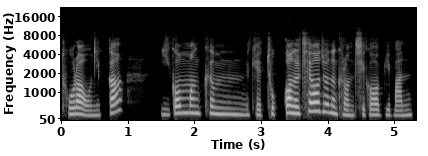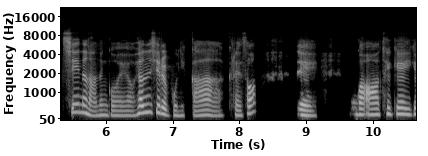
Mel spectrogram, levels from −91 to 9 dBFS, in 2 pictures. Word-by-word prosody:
돌아오니까 215 - +2 0.6
이것만큼 225 -2 -1
이렇게 190 0 -7
조건을 240 +3 +4
채워주는 300 -2 +4
그런 185 -3 -4
직업이 190 0 -3
많지는 190 +10 -2
않은 180 +1 -5
거예요 170 -1 -7
현실을 260 -3 +3
보니까. 165 0 -5
그래서 185 - -2 0.6
네. 175 -3 +1 0.5
뭔가 205 -1 +1 0.2
아 205 - 0
되게 220 -1 0
이게 205 +1 -2
205 Hz, 275 characters per minute, -25 LUFS, 180-245 Hz, 0.6 s, 조건을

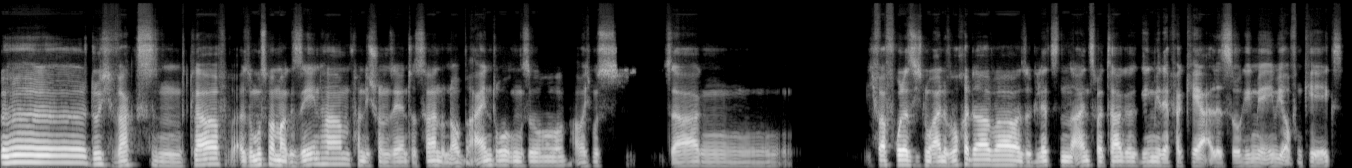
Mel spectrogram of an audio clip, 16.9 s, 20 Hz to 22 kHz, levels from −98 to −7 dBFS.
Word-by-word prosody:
Äh, 160 -1 +5
durchwachsen. 100 - -3
Klar, 120 +3 +5
f 130 - -9
also 100 +1 -3
muss 120 +3 +1
man 120 -3 +3
mal 100 - +4
gesehen 115 +9 -1
haben, 125 -1 0
fand 100 -4 -5
ich 90 - -5
schon 90 0 -5
sehr 90 +2 -2
interessant 100 +2 -2
und 85 -2 -5
auch 85 +1 0
beeindruckend 105 -2 -1
so. 95 +1 -4
Aber 85 0 -6
ich 90 - -18
muss 90 -1 -6 0.5
sagen, 85 -1 -6 0.9
ich - - -16
war 110 -1 +4
froh, 115 +1 +2
dass 105 -3 +5
ich 95 +1 -8
nur 100 -3 +2
eine 95 -1 +2
Woche 110 +4 +1
da 115 -1 +4
war, 110 -1 +6
also 90 -2 0
die 90 - -13
letzten 100 -1 -1
1, 100 +2 +1
2 100 -2 -3
Tage 95 -2 0
ging 90 +2 -6
mir 95 -2 -1
der 85 - 0
Verkehr - - -2
alles 85 0 -3
so, 80 - -4
ging 85 +1 -7
mir 85 -2 -3
irgendwie 85 +2 -3
auf - - -7
'n - - -14
Keks. 80 - -5
100 Hz, 180 wpm, -23 LUFS, 90-115 Hz, 0.9 s, war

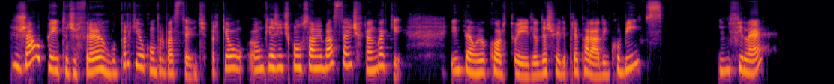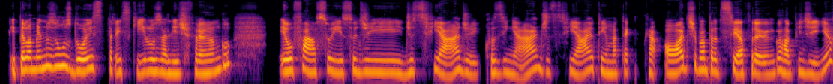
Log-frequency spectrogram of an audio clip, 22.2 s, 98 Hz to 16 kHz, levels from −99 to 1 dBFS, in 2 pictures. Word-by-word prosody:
Já 310 +1 +3
o - - +3
peito 235 -3 0
de 200 -1 -2
frango, 215 -1 +2
por 315 +11 -3
que 320 -2 -4
eu 275 - +1
compro 225 -4 -6
bastante? 195 - -4
Porque - - -5
é - - +4
um 265 -1 0
um 245 +2 -3
que 265 - -4
a - - +6
gente 270 0 -3
consome 270 -1 +2
bastante 315 +3 0
frango 240 +5 0
aqui. 300 0 -6 0.6
Então 230 -3 -1
eu 205 0 -2
corto 200 -1 -1
ele, 170 -2 -1
eu 175 - -2
deixo 205 +2 -2
ele 195 - -7
preparado 195 -6 +1
em 175 - -11
cubinhos, 245 - -5 0.8
em 225 +1 -7
filé, 230 - +2 1.1
e 225 - +1
pelo 235 +2 +6
menos 265 +3 +2
uns 290 -2 +3
2, 230 +4 +3
3 210 -3 -5
quilos 215 +2 -1
ali 195 -1 0
de 195 - -1
frango, 210 - 0 0.6
eu 220 +1 +6
faço 215 +1 +3
isso 205 +2 -3
de 205 -1 -4
desfiar, 215 0 +1
de 190 -5 -7
cozinhar, 205 +4 -1
desfiar, 215 -3 -2
eu - - -5
tenho 230 -4 -5
uma 195 0 -2
técnica 205 +1 -4
ótima 235 +4 +4
pra 225 -1 0
desfiar 200 -2 +3
frango 190 +2 +1
rapidinho. 195 - 0
220 Hz, 160 wpm, -24 LUFS, 200-250 Hz, 1.1 s, a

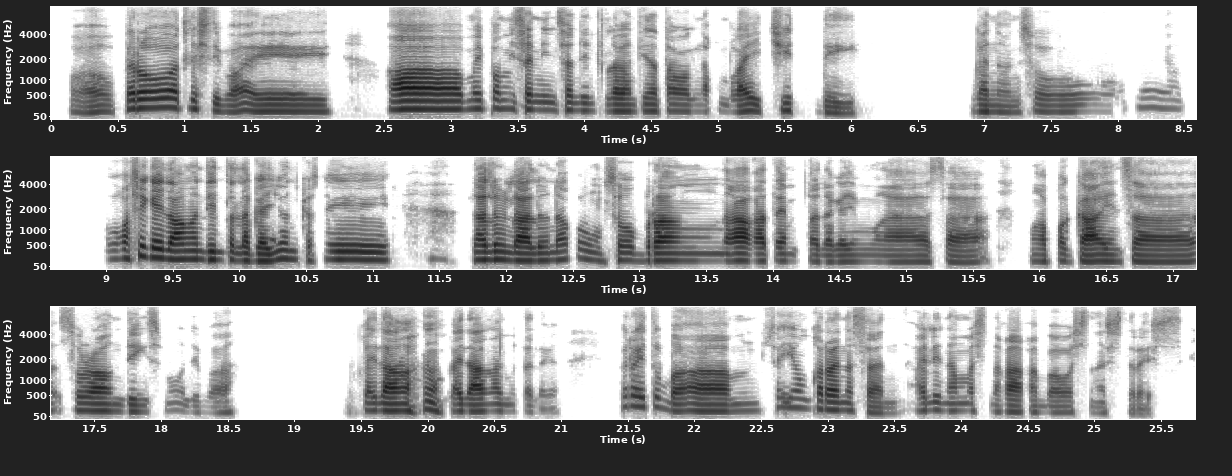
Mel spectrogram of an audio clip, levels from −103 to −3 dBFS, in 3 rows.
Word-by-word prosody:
Wow, 120 +2 -8
pero 200 +3 +4
at 205 - +2
least 175 -5 -7
'di 135 - -6
ba, 135 +2 -2
eh, 130 -1 -3 0.4
ah, 175 0 +8
may 185 - -3
paminsan-minsan 170 -4 -6
din 150 -1 -11
talagang 135 -1 -2
tinatawag 135 -1 -5
na 130 - -17
kung 140 - -24
baga 125 +1 -1
ay 140 - -2
cheat 150 0 -8 0.2
day, 105 -3 -9 0.9
gano'n. 125 -3 -8
So, 135 +2 -14 0.7
o, 195 -3 -23 0.6
oo, 180 - -13
kasi 210 +4 +1
kailangan 180 -3 +6
din 170 -1 0
talaga 150 -4 +2
'yon 180 +2 -3
kasi 150 +4 -10 1.0
lalong-lalo 160 -3 +4
na 165 - -1
kung 175 -5 -9
sobrang 150 0 +1
nakaka-tempt 145 -1 +3
talaga 130 -1 -6
yung 130 0 -8
mga 125 -1 -6 0.3
sa 125 - -4 0.6
mga 130 -1 -5
pagkain 135 -1 +2
sa 135 0 -2 0.5
surroundings 140 -3 -2
mo, 155 -2 -23
'di 120 - -23
ba? 110 -1 -16 1.0
Kailangang 150 +1 +1
kailangan 140 +1 +1
mo 135 - -22
talaga. - - -22 0.5
Pero 235 - -8
ito 220 -3 -12
ba, 140 -1 +2
um, 145 +2 -17
sa 215 - -17
iyong 205 -1 -9
karanasan, 145 - -2
alin 150 +3 -9
ang 145 0 -11
mas 145 -1 -14
nakakabawas 120 -3 -7
ng 110 - -21
stress? - - -19
145 Hz, 145 wpm, -22 LUFS, 130-165 Hz, 1.0 s, ah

